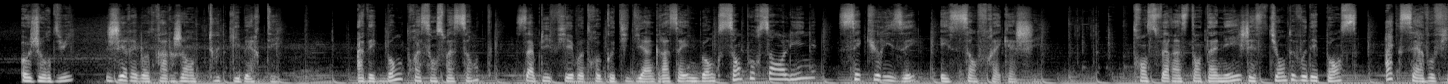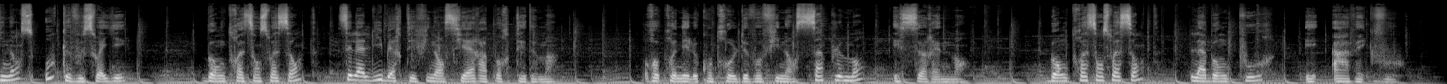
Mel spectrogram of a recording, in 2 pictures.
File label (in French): pub institutionelle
